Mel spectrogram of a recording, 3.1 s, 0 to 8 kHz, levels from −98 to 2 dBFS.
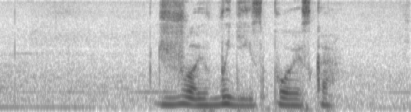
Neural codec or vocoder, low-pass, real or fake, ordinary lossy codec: none; none; real; none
